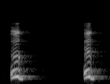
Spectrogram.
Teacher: 자, 이렇듯 훈민정음에서는 한글의 자음 기본자의 이름을 뭐라고 불렀었냐면 그 기역 같은 경우는 윽 하는 순간 이 혀뿌리가 목구멍을 막으면서 거의 어금니 쪽에 혀뿌리가 달라붙어요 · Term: 어금니 소리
